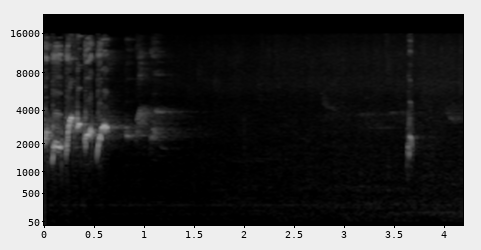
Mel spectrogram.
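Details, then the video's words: Red-whiskered bulbul in song training: a quick run of five or six sharp, bouncing chirps followed by a brief whistled tail, then near silence with one lone sharp note. "chào mào luyện giọng hót hay"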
